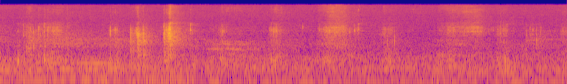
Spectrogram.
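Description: A person chewing and crunching food close to the microphone, with a couple of sharp clicks of a metal fork against the plastic takeout tray about a second and a half in.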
